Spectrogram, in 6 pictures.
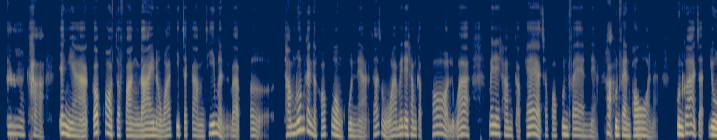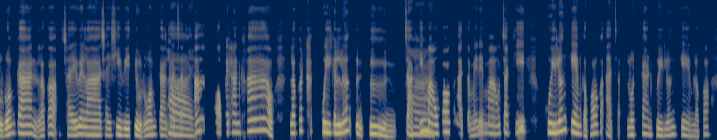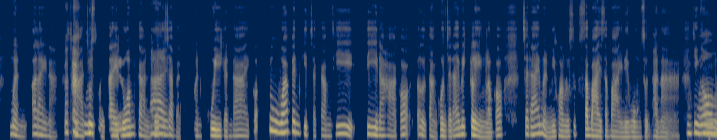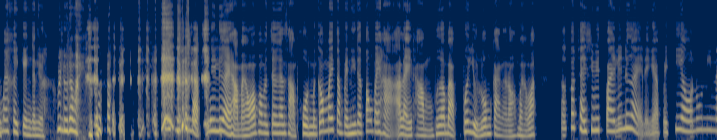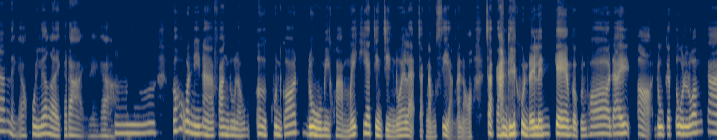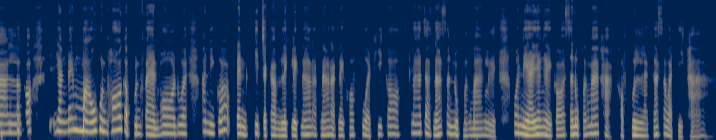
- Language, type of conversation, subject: Thai, podcast, มีกิจกรรมอะไรที่ทำร่วมกับครอบครัวเพื่อช่วยลดความเครียดได้บ้าง?
- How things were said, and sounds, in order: laugh; other background noise; laughing while speaking: "ทำไม"; laughing while speaking: "การ"; laugh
